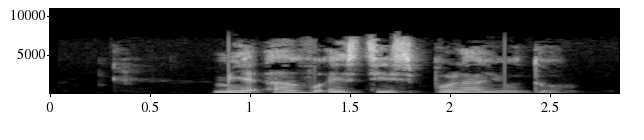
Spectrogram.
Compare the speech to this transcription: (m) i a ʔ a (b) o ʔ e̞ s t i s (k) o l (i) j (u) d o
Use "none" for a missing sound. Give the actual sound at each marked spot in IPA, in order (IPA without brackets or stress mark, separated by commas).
m, v, p, a, u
